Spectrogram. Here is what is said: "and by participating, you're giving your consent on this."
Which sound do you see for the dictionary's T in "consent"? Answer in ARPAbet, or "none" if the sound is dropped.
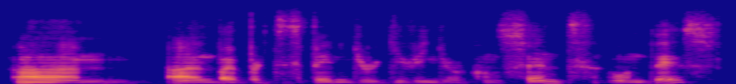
T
